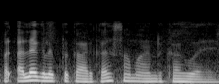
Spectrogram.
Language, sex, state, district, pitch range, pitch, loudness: Hindi, male, Punjab, Pathankot, 135-155 Hz, 140 Hz, -17 LUFS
